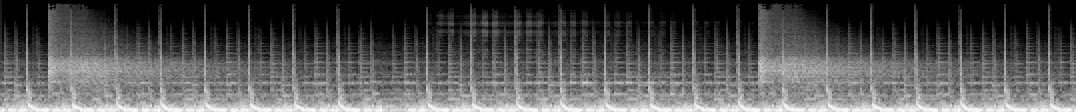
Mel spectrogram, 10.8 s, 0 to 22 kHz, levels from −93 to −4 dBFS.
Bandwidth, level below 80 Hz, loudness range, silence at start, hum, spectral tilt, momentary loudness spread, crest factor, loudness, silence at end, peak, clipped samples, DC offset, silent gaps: 6.4 kHz; -12 dBFS; 1 LU; 0 s; none; -7.5 dB/octave; 1 LU; 10 dB; -15 LUFS; 0 s; -2 dBFS; under 0.1%; 0.5%; none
